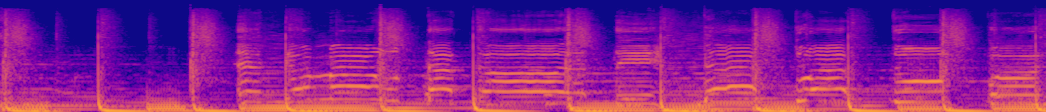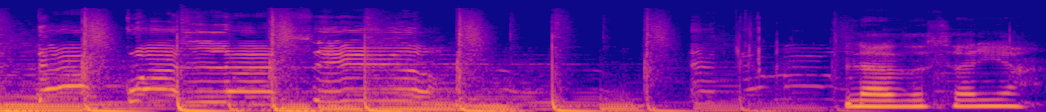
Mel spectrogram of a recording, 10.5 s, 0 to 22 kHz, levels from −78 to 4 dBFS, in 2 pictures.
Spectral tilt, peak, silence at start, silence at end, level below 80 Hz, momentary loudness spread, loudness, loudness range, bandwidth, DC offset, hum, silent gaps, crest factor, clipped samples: -5 dB/octave; -6 dBFS; 0 s; 0.05 s; -24 dBFS; 9 LU; -19 LUFS; 4 LU; 16.5 kHz; under 0.1%; none; none; 12 dB; under 0.1%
